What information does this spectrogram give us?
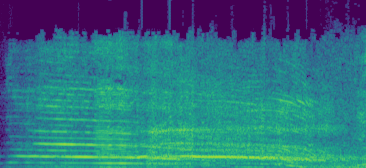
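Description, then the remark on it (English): A crowd of anti-North Korea demonstrators in Seoul, South Korea, shortly after news of Kim Jong-il's death, shouts together in a loud, sustained, strained chorus, voices rising and bending in pitch as the collective yelling carries on without a break. “Here's sound of anti-North Korea demonstrators in Seoul, South Korea, shortly after the news arrived of Kim Jong-il's death.”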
